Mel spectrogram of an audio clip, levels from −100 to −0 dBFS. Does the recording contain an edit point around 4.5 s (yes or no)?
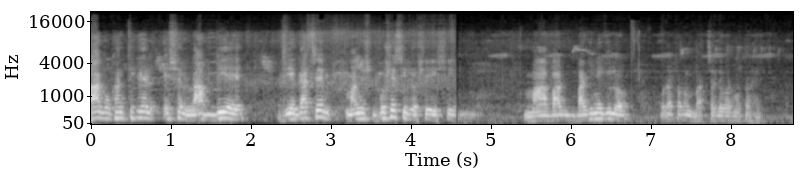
yes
